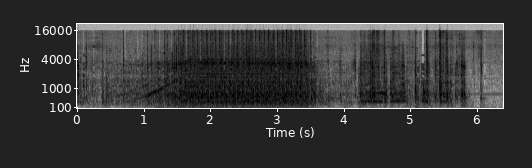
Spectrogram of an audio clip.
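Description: Electric sewing machine stitching a strip onto a paper foundation: it speeds up over the first second or so, runs steadily, and stops about three and a half seconds in. A few clicks follow as the piece is handled.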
